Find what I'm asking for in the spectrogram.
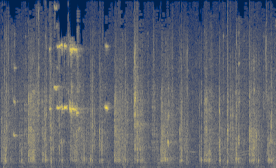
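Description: Stallions' hooves clip-clop in a steady, close rhythm at Negresti Oas in Satu Mare, Romania, with the hoofbeats clear and fairly loud throughout.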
